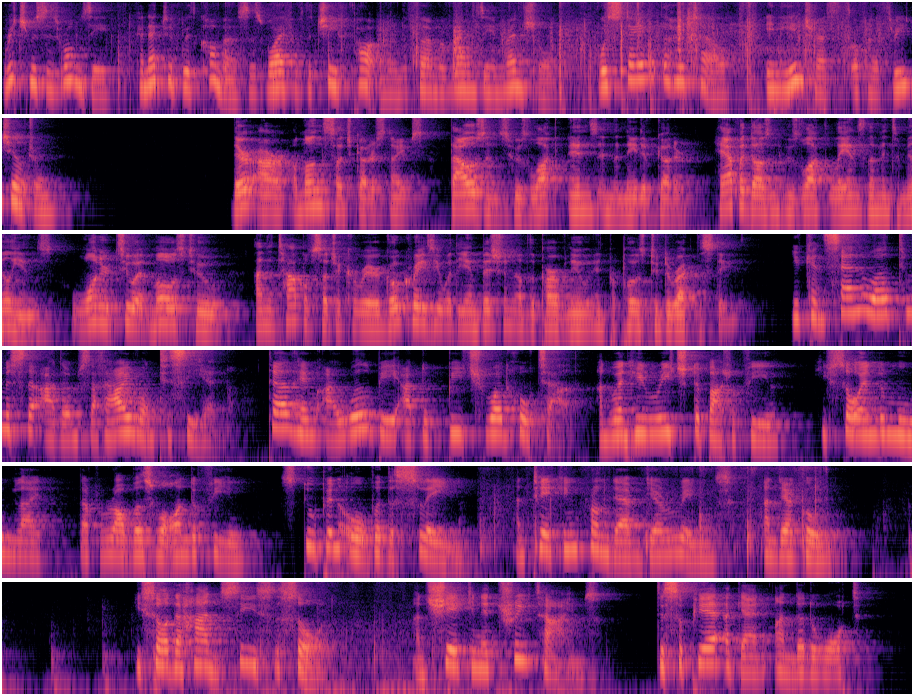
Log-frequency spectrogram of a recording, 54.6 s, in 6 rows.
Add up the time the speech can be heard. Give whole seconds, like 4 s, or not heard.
50 s.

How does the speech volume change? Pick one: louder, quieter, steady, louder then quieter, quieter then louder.
steady.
